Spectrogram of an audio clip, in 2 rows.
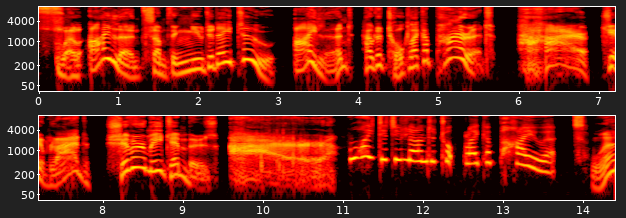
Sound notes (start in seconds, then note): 6.1 menacing voice; 9.6 he growls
